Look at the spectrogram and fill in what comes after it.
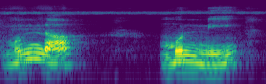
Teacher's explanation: نون پر تشدید ہے اس لیے نون کو 2 بار پڑھیں گے، منی لکھیں گے ایک ہی بار، پڑھیں گے 2 بار.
